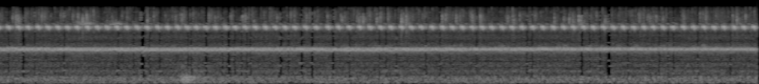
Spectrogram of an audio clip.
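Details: High shrill cricket chirps repeat evenly near four per second through the night, paired with an unbroken lower-pitched ringing drone, plus a brief soft low thump partway through.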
